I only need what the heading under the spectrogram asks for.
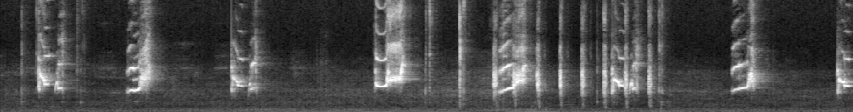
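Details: Long-tailed shrike singing a variety-rich mimicking song copying many other birds: harsh, scratchy squawks and chattering bursts given irregularly, with brief clicks and short silences between phrases.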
